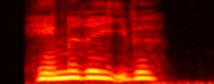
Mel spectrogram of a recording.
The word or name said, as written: henrive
